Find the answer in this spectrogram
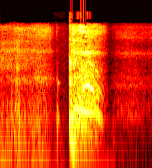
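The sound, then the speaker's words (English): A person fakes a cough for a character who falls down coughing and dies: a raspy, breathy lead-in followed by one loud, harsh hacking burst that cuts off abruptly, with no talking around it. “Hisoka falls down coughing and dies.”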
